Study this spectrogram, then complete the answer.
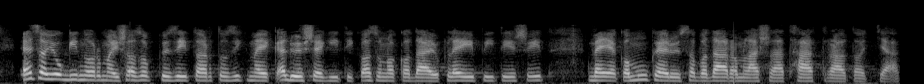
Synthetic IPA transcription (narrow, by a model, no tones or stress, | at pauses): ɛzɒjo̞ɡino̞rmɒeːʃɒzo̞kːø̞zeːt̪ɒrt̪o̞zikmɛjɛkɛløːʃɛɡiːt̪ikɒzo̞nɒkɒd̪aːjo̞klɛeːpiːt̪eːʃeːt̪mɛjɛkɒmuŋkɒɛɾøːsɒbɒd̪aːɾɒmlaːʃaːt̪haːt̪raːlt̪ɒcːa̰ːk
